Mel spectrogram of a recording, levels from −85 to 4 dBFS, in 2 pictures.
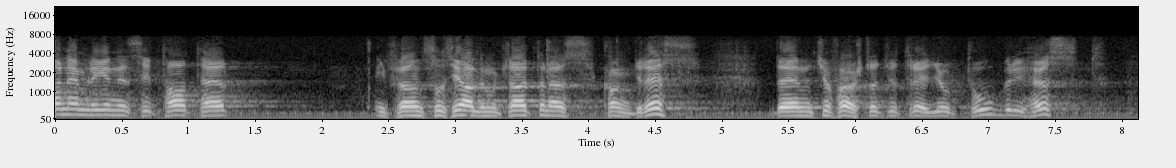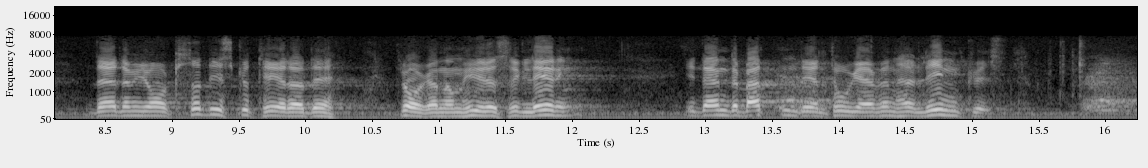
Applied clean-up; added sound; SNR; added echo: none; none; none; none.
